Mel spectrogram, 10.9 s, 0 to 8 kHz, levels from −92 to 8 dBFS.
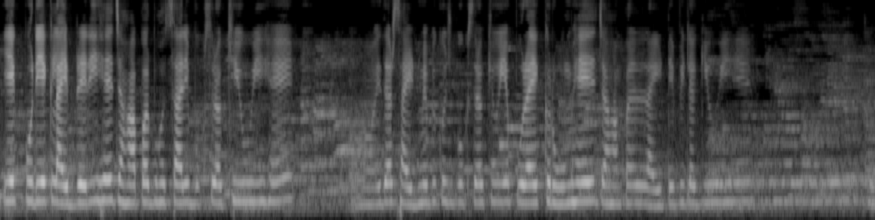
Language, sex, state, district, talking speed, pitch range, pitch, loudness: Hindi, female, Bihar, Bhagalpur, 180 wpm, 250-265 Hz, 260 Hz, -30 LUFS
